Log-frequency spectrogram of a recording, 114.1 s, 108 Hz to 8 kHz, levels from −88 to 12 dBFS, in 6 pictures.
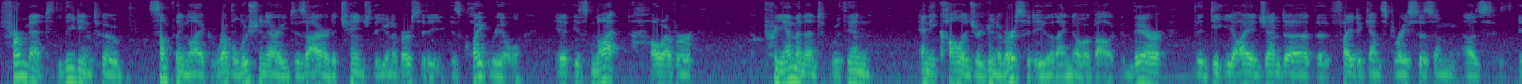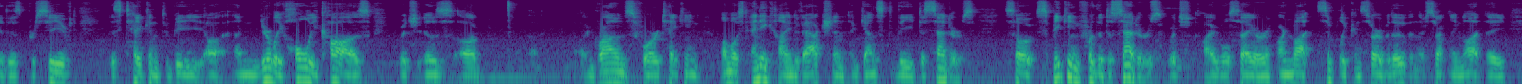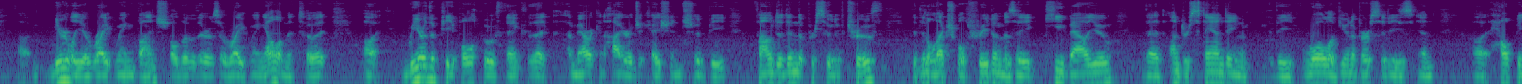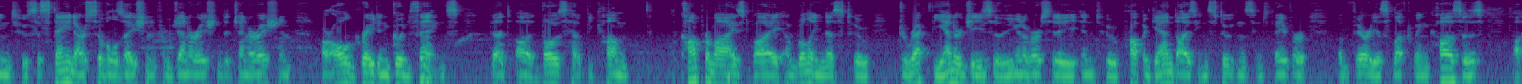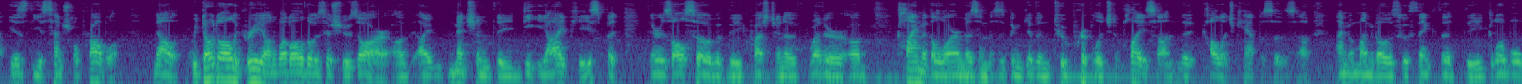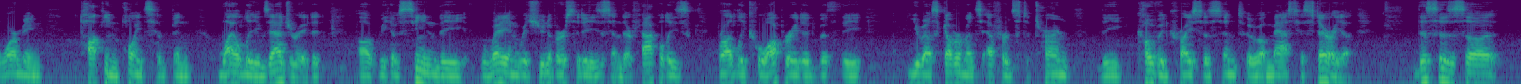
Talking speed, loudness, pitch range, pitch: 140 wpm, -24 LUFS, 85-110 Hz, 95 Hz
